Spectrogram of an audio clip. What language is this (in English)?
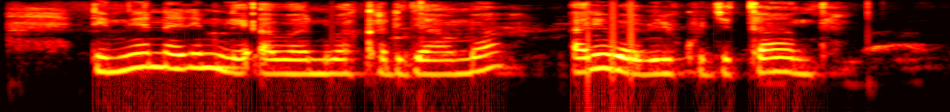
Kinyarwanda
